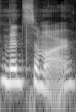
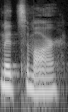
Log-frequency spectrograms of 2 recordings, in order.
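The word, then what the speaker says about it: Midsommar: We've talked about how you pronounce it correctly. It's Midsomar. Midsomar.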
